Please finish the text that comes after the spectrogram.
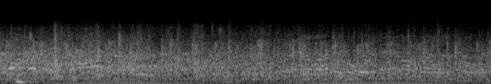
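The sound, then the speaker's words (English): Dense, steady clapping fills the whole stretch, hands brought together from about 8 to 12 inches apart in quick slapping motions, many quick slaps blurring into a continuous applause-like patter at an even loudness throughout. “The hands are brought back to a position about 8 to 12 inches apart, then brought together in a quick slapping motion.”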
